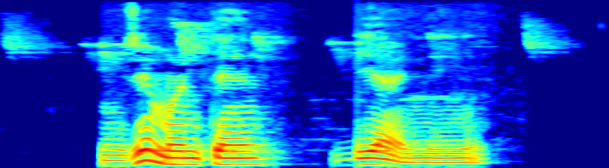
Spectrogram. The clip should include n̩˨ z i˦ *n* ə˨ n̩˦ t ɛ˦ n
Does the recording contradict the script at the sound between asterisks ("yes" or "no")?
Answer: yes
